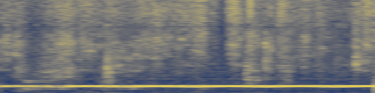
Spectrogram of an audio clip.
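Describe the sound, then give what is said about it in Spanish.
A steady, piercing audio feedback tone, caused by a high volume on a caller's equipment, rings continuously at a single pitch for about two seconds, loud and unwavering, with faint scratchy background noise beneath it and no talking. “Hay algún volumen alto que realimenta la, emisión.”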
